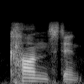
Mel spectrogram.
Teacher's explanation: Less breath on that ka. You're really attacking that word. Constant. You want to attack the N.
